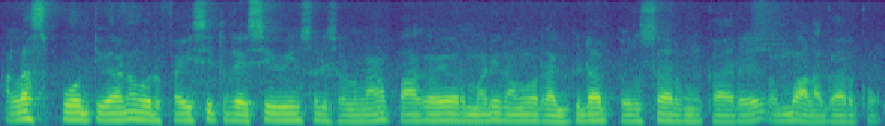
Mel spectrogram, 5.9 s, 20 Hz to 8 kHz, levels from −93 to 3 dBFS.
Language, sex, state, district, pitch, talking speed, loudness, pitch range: Tamil, male, Tamil Nadu, Namakkal, 115 Hz, 195 wpm, -19 LUFS, 105-120 Hz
